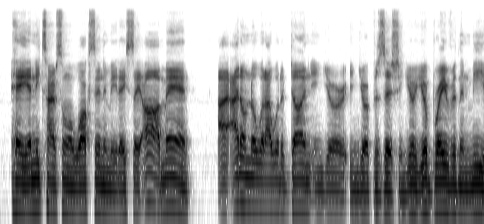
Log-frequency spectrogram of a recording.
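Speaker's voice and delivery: normal talking voice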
